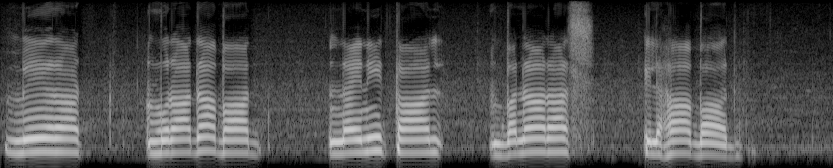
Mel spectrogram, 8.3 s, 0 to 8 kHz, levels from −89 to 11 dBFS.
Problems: none marked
